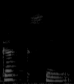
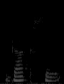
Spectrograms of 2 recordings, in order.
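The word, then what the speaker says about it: 学生: Although we write it as gakusei, we pronounce it as gakse, gakse, as if the u from ku disappears.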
